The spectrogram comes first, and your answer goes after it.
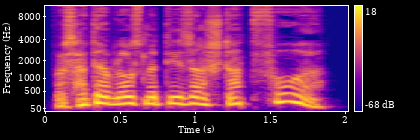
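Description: Guy putting on a quick, determined young noblewoman for an audiobook, raised pitch, dry close sound. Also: expressive, darkish tone, husky, no room sound. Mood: earnest. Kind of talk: audiobook character voice.

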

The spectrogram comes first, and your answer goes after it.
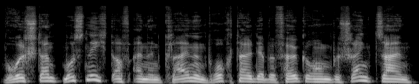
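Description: A man's voice: mid-range voice, normal speed, no echo, studio quality, natural voice. A man voicing a resolute young princess who argues firmly and urgently with a council of lords. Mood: firm persuasive. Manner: firm, persuasive, urgent.

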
